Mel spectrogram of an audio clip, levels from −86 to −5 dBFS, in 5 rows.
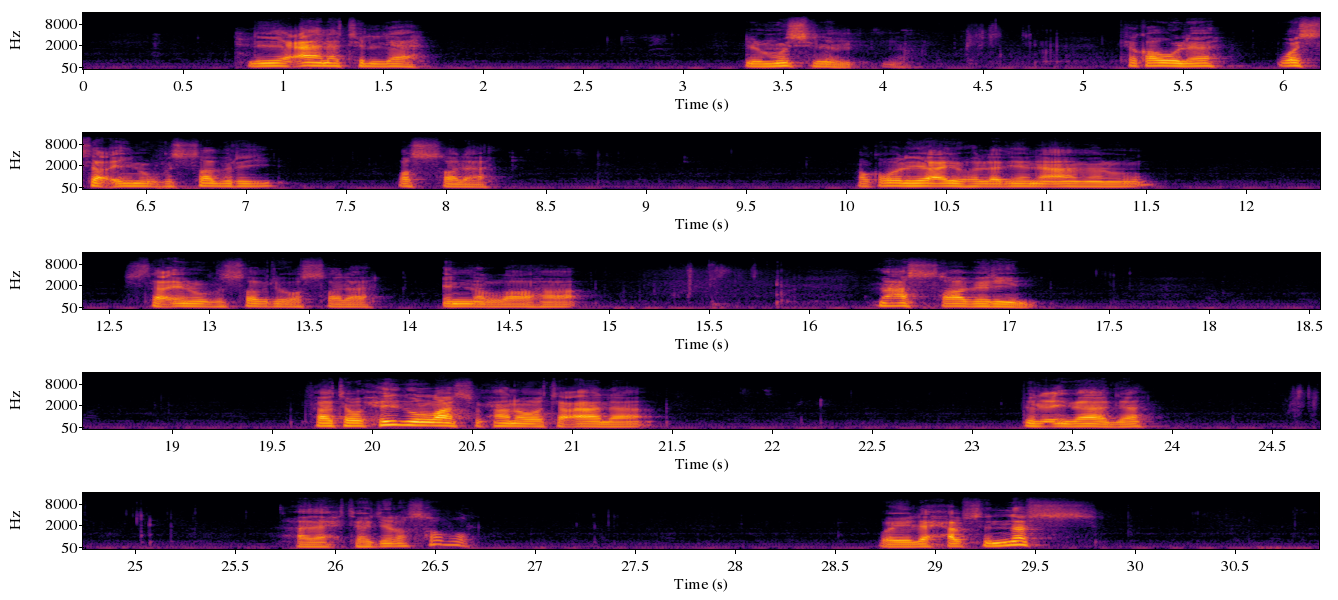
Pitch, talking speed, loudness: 100 Hz, 60 wpm, -22 LUFS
